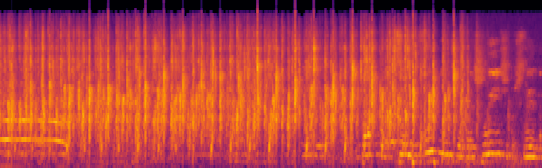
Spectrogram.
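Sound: loud audience applause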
